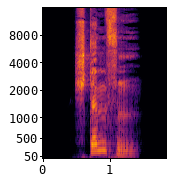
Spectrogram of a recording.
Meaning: dative plural of Stumpf
- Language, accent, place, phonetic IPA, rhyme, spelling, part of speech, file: German, Germany, Berlin, [ˈʃtʏmp͡fn̩], -ʏmp͡fn̩, Stümpfen, noun, De-Stümpfen.ogg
